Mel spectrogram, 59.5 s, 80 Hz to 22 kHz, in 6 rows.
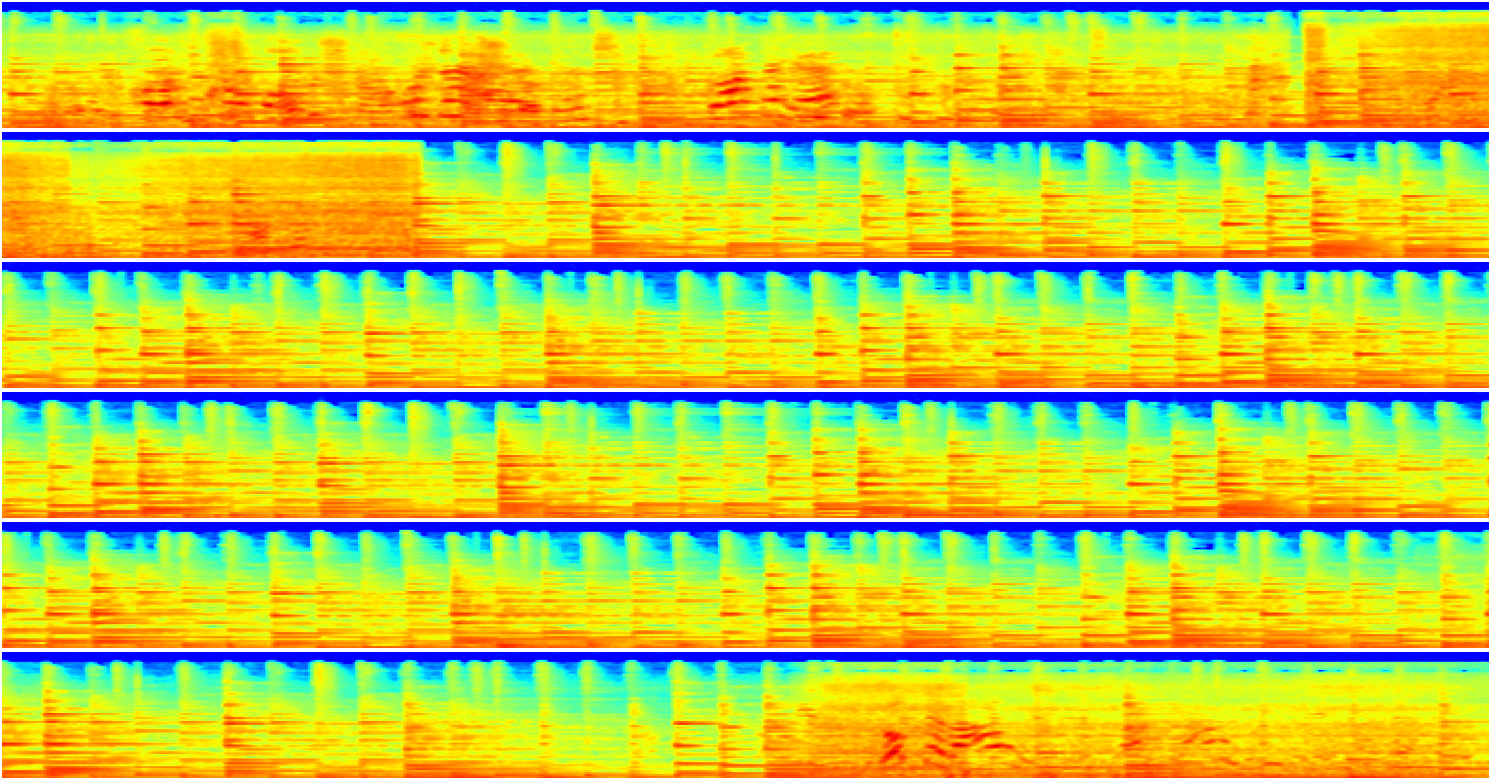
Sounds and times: Music: 0.0s - 59.4s
Hiss: 8.8s - 12.7s.

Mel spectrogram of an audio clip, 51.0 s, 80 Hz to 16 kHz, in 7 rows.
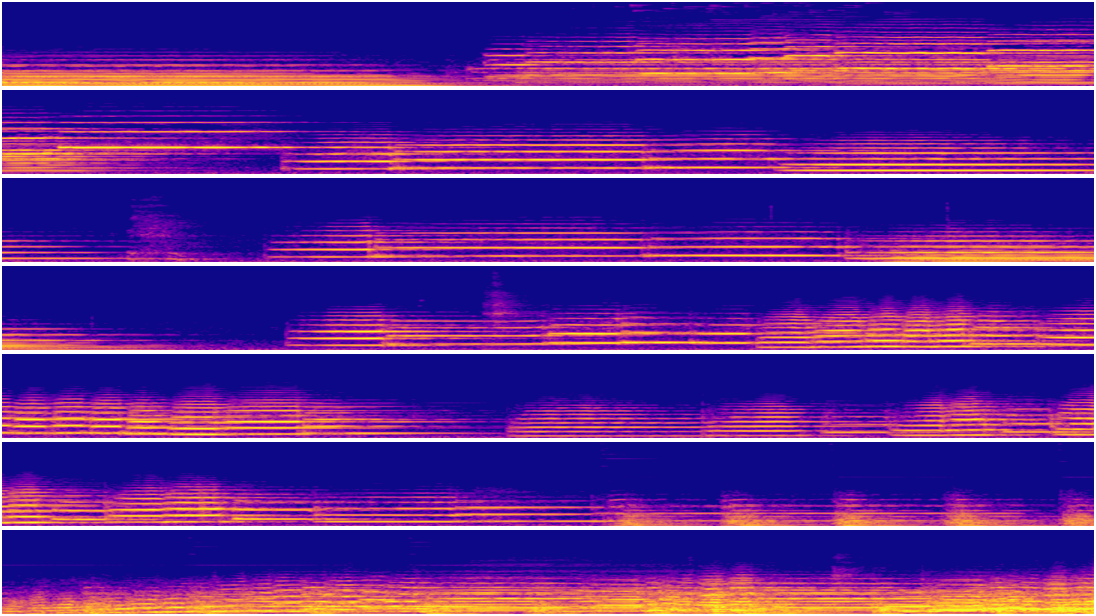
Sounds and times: Trombone: 0.0s - 15.3s, 16.3s - 22.8s, 23.7s - 50.9s.

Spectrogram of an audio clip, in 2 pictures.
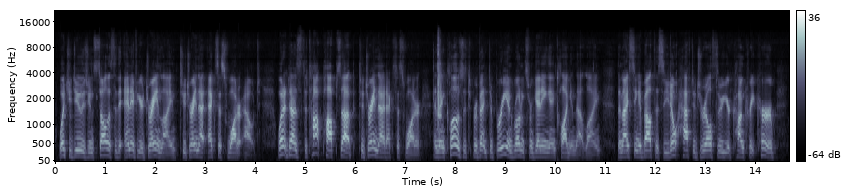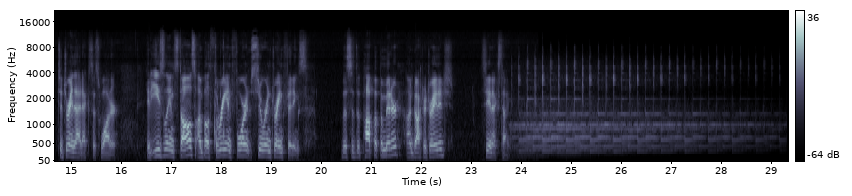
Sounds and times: Speech: 0.1s - 19.8s, 20.4s - 23.8s
Music: 23.8s - 29.3s.

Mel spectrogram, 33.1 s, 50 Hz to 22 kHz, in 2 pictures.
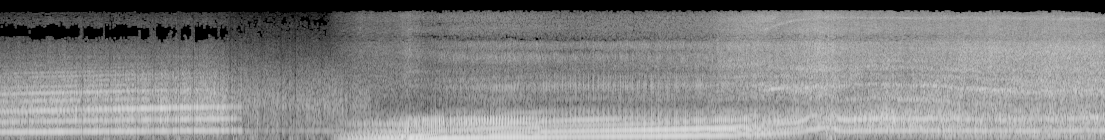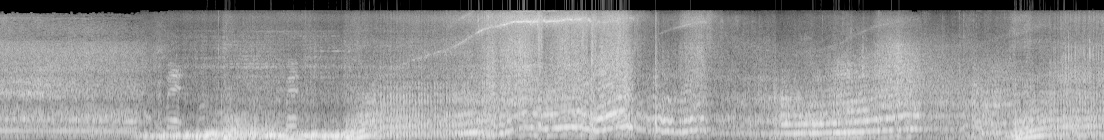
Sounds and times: Speech: 19.0s - 20.2s, 20.8s - 21.2s.

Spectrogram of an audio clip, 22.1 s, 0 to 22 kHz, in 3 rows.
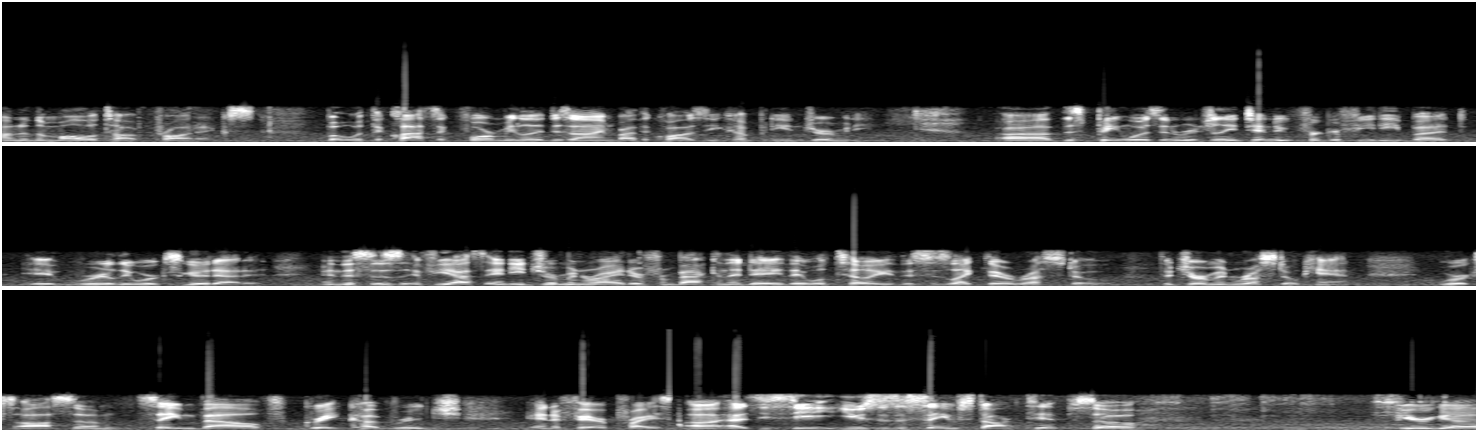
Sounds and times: Speech: 0.0s - 4.4s, 5.0s - 20.5s, 21.6s - 22.1s.

